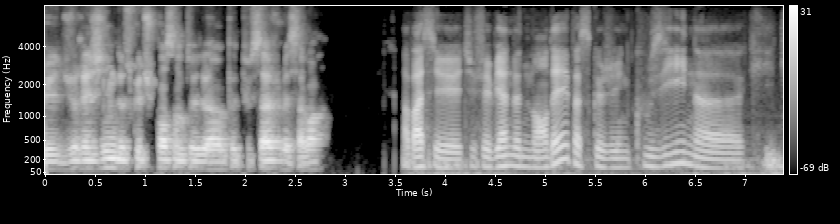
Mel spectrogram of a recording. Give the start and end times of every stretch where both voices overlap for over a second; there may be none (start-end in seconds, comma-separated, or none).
none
